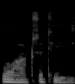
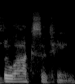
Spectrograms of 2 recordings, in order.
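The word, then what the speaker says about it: fluoxetine: flatin I have difficulty with that as well fluoxitine fluoxitine thank you yes I'll say it wrong 10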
